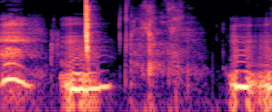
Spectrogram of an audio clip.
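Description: Wet slurping and sucking mouth sounds with a sharp click, broken up by brief humming vocal tones at the start and end, quiet and intimate; a person slurping spit back up.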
